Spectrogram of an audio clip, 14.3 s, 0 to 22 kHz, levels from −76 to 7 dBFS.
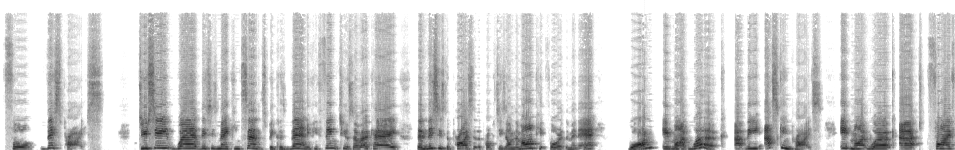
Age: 30-49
